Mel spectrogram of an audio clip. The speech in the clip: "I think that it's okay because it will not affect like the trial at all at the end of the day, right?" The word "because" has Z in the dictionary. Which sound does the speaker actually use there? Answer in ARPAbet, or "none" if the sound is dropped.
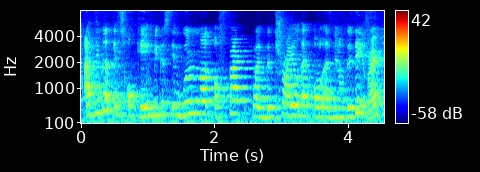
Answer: S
